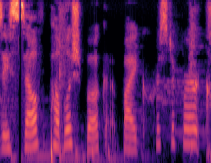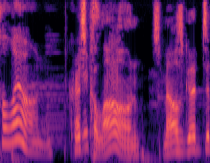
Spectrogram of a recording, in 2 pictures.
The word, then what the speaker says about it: Colon: It is a self-published book by Christopher Colon. Chris Colon? Smells good to me. But look at her. That broke that fucking cold little exterior. He's like, hee. But it is spelled C-O-L-O-N.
